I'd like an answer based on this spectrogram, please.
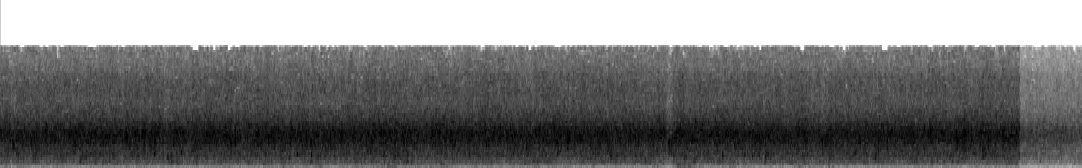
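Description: Steady rushing of running water, even and unbroken, dropping somewhat in level near the end.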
